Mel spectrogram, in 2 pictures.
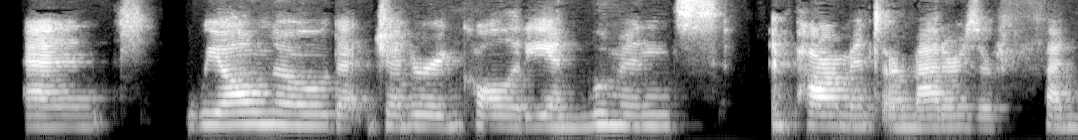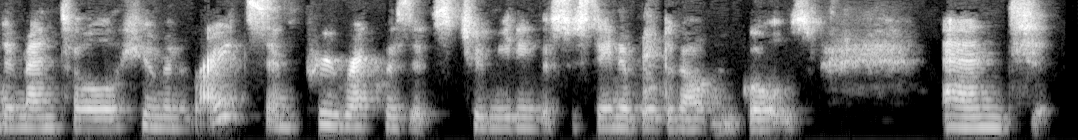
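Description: A woman speaks at a moderate pace in a medium-pitched, somewhat breathy voice with fairly even intonation. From Ethiopia, Addis Ababa. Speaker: development officer and consultant. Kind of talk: interview.

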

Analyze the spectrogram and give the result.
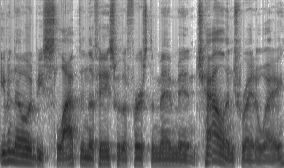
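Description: With an American accent, a man speaks in a passionate tone with lively intonation. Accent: New Jersey, comes out when passionate. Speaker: political podcast host. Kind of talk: political commentary monologue. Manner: passionate, sometimes tripping over words.

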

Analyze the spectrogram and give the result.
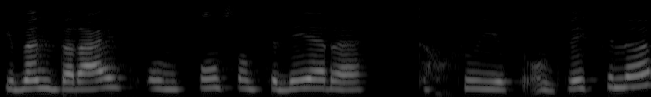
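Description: A woman talks at a moderate pace in a high voice with fairly even intonation. The background is quiet. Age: 20s. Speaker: fitness coach. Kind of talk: webinar.

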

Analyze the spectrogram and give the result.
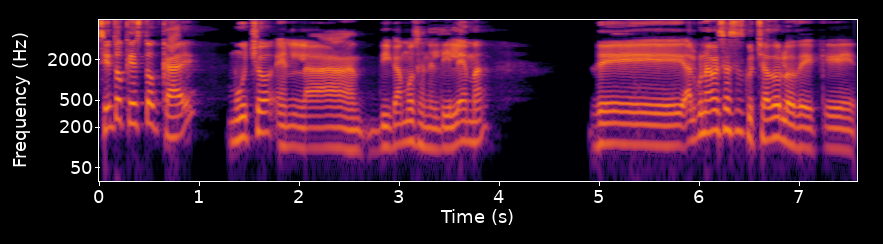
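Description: A man at medium pitch and very slow pace, with ordinary pitch variation. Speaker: podcast host. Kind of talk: casual chat. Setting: studio.

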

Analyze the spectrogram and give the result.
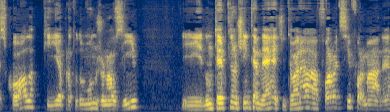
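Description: Speaking at a fairly quick pace with lively intonation, a man with a fairly high pitch sounds somewhat breathy in a dry, close recording with no echo. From Brazil, Curitiba. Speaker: podcast host and photography business educator. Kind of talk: casual interview chat. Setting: Instagram live video call.

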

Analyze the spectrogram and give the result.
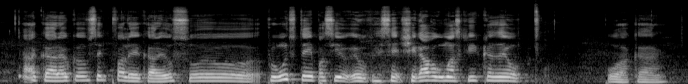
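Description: At a fairly quick pace, a man talks with a high pitch and ordinary pitch variation. Noticeable background noise is present. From São Paulo, east zone (Vila Ré). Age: 20s. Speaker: shooting instructor and gun club owner. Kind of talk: casual interview.

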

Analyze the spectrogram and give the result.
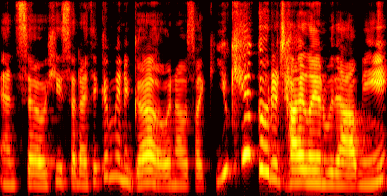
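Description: Here is a woman with a normal speaking voice at a medium pitch. She moves at a fairly quick pace, and the sound is dry and close with no echo. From US, army family, moved often. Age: 50s. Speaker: international teacher. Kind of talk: casual chat.

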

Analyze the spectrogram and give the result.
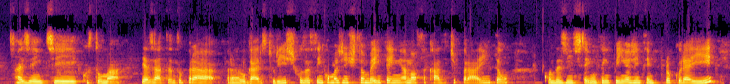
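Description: A woman talks at a moderate pace in a fairly high voice with flat, monotone intonation. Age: 20s. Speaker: pedagogy student. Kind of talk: casual interview. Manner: halting.

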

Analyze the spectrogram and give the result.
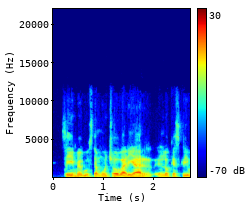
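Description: A man speaks at a fairly slow pace in a fairly high voice, his intonation flat and monotone. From Mexico, Monterrey. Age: 30s. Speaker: children's author. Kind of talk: interview. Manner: friendly, casual.

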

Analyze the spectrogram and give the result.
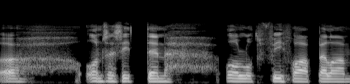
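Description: Very slow and monotone, a man speaks with flat intonation in a dry, close sound with no echo. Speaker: football fan podcaster. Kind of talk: solo podcast monologue.

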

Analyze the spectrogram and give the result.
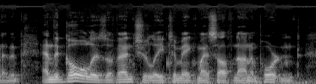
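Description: With an American accent, a man talks at a fairly low pitch and a fairly quick pace, using ordinary pitch variation. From outside the United States. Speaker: business owner. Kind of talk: interview. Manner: hesitant, many fillers.

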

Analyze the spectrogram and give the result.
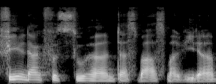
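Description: Recorded in a dry, close sound with no echo, a man speaks at a moderate pace. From Germany, Aschaffenburg (Lower Franconia). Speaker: podcast host, self-development. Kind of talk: solo podcast monologue. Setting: at parents' home.

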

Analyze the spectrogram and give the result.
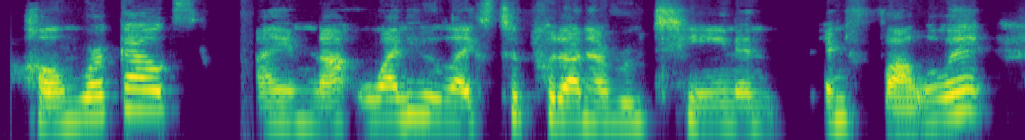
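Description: On a dry, close recording with no echo, a woman with a medium pitch talks at a moderate pace in an ordinary speaking voice. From Canada, Ontario (Scarborough). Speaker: visually impaired guest, social service worker. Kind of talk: interview.

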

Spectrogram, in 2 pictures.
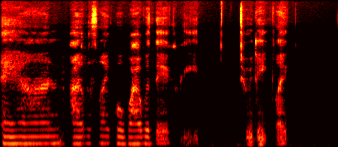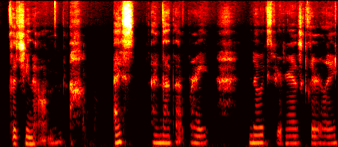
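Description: A woman with an American accent speaks in an animated tone at a fairly low pitch, somewhat breathy. Her pace is fairly slow, with long, frequent pauses. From US, Jamaican American family. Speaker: podcast host, nursing student. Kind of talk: casual monologue. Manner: animated, laughing.

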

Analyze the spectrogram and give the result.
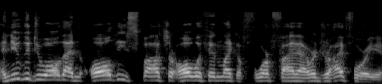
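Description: Against a quiet background, a man talks in a high voice with a New York accent. His intonation is lively and his pace fairly quick. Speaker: professional wrestler and podcast host. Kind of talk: casual interview.

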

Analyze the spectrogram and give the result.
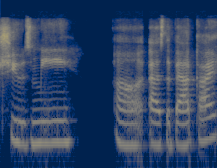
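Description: A woman speaks very slowly with an American accent, her pitch fairly high. The recording is very clean, with a silent background. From US South, Tampa, Florida. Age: 30s. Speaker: podcaster. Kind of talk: casual chat.

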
